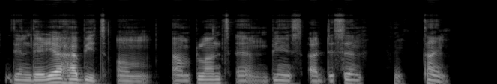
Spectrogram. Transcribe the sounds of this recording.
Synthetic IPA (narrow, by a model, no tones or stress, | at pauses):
dɛ̃ndeɹiaɦabitɔ̃n | ãnplãntã̰nbĩnsat̚desẽm | tʰãɪ̃m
